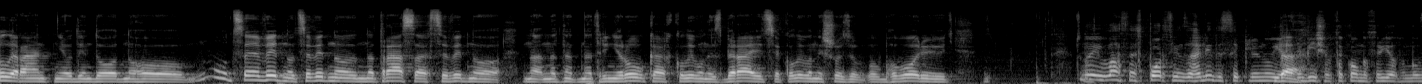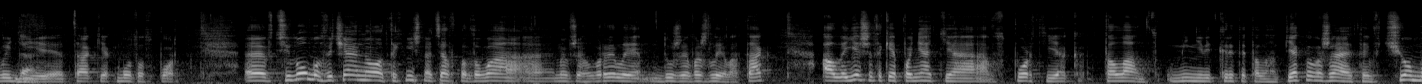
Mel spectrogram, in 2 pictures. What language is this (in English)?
Ukrainian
